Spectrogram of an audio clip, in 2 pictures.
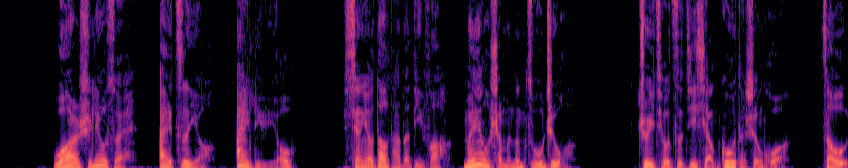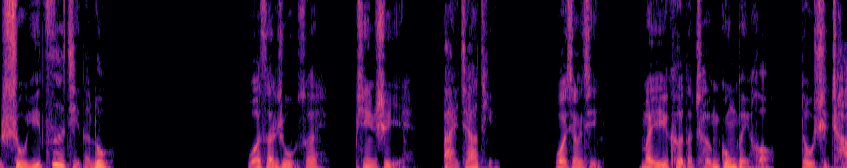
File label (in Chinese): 男声旁白; 年轻时尚飞碟说; 快车财富; 内心独白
